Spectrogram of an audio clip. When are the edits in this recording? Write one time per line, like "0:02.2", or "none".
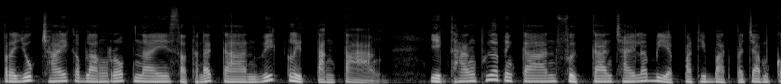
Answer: none

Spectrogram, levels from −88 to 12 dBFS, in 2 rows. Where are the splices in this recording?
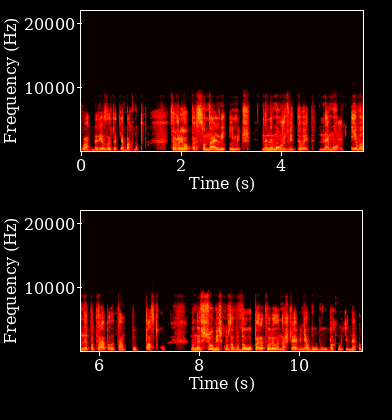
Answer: none

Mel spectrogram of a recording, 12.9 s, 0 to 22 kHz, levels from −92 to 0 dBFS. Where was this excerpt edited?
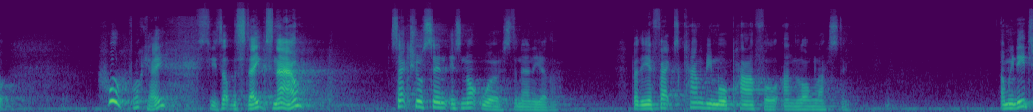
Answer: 0:04.9

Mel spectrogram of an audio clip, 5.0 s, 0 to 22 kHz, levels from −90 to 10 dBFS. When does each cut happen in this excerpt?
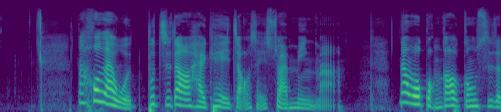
none

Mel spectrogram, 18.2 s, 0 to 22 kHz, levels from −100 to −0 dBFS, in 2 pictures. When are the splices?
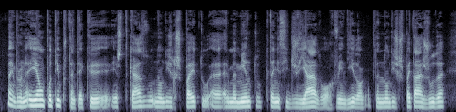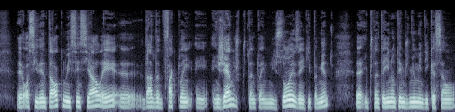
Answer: none

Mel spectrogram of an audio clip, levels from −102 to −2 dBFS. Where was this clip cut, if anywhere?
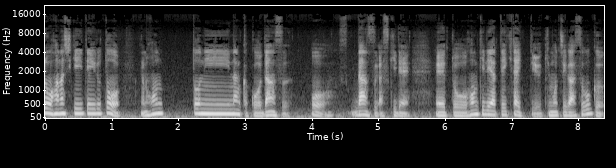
none

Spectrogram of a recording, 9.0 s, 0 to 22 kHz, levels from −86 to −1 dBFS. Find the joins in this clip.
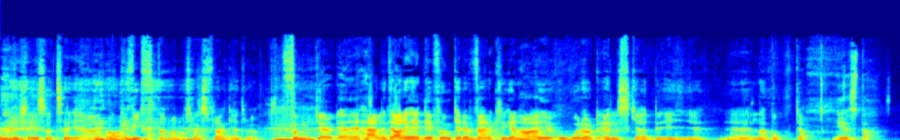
none

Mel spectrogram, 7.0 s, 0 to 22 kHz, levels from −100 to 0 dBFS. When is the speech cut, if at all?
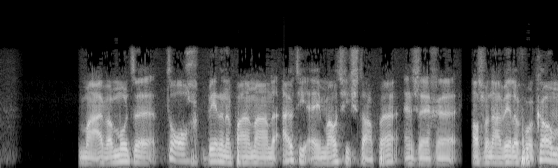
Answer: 0:05.7

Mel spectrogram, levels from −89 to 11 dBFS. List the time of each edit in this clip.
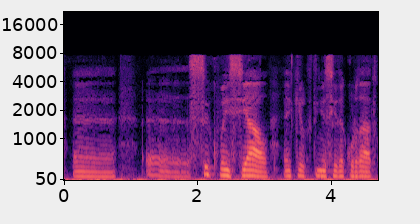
none

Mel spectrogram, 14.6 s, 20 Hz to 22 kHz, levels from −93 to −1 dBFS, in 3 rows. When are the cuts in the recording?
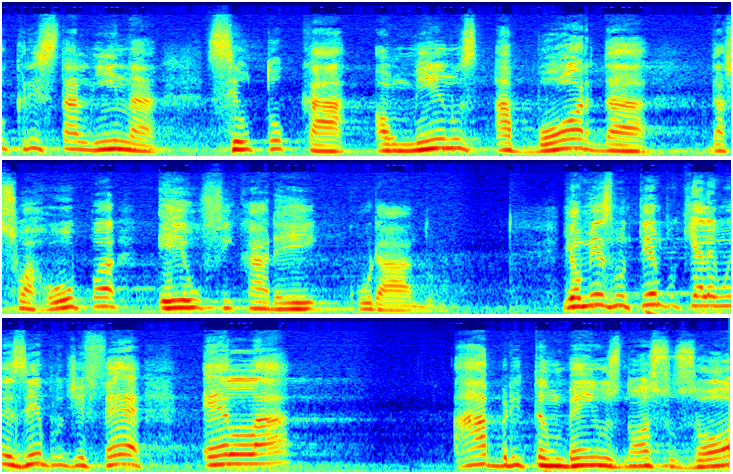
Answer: none

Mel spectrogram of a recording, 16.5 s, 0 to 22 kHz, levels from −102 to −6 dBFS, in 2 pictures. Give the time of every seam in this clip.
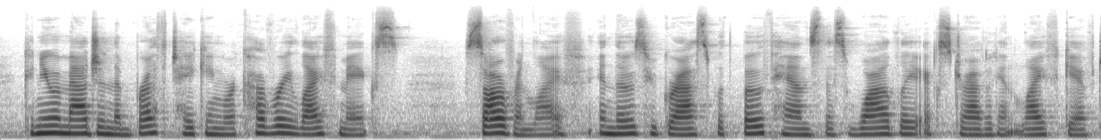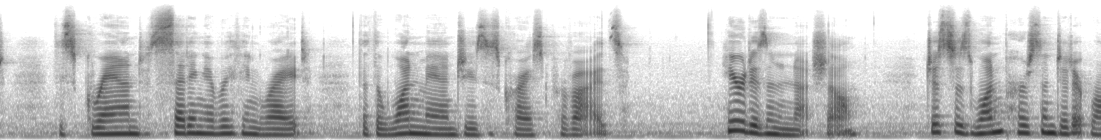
none

